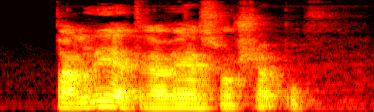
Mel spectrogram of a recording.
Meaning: to talk through one's hat
- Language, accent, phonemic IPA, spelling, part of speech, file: French, Canada, /paʁ.le a tʁa.vɛʁ sɔ̃ ʃa.po/, parler à travers son chapeau, verb, LL-Q150 (fra)-parler à travers son chapeau.wav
